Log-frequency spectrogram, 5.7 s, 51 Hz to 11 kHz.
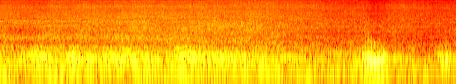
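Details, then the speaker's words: Suzuki K6A engine after IACV idle-up fix: revs climb smoothly and settle with aircon on, no vibration or hunting, previously shook at idle with AC on; healthy rev with AC load. "ang gagawin natin i on nating aircon Tingan natin kung mag-vibrate to ba So ayan nakita niyo wala ng vibrate medyo tining na yung andar"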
